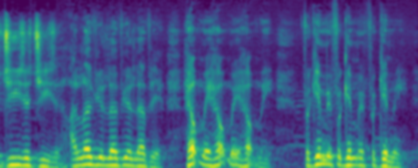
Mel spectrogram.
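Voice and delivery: rote frantic prayer. Acted. Preacher mimicking a shallow prayer to God, rote frantic pleading. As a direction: rush the same pleas out in loud bursts.

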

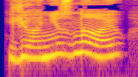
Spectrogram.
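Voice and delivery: high, loud, alarmed denial; frightened. A narrator's reading. Antonina asked about hair dye, alarmed. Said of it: "испугалась Антонина".

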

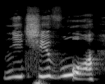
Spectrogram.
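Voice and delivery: high, loud mocking whoop; gleeful clownish yell. A narrator's reading. Silly guest echoes the hero, high loud gleeful yell. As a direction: crow it loudly, on the edge of laughter. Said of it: "Иван хохотал так громко".

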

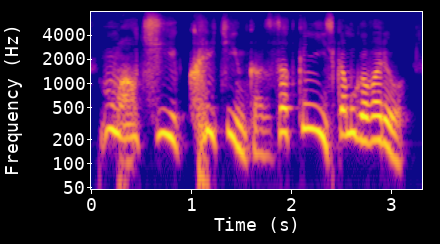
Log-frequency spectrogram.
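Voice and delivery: high, tense hissed order; angry hiss. A narrator's reading. Man silencing his attacker in public, furious hiss. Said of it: "опомнился и зашипел".

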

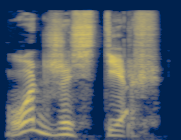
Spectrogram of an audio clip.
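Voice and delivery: put-on slow, creaking mutter of a tiny old man; vexed creaky grumble. Cranky little old man, vexed, creaking his curse slowly. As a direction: drag out the curse like a cranky house spirit. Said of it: "С досадой проскрипел".

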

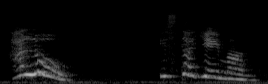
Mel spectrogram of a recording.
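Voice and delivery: put-on girl calling into darkness. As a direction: call out, unsure who's there.

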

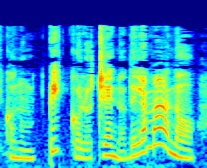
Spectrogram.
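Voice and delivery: ordinary delivery, nothing marked

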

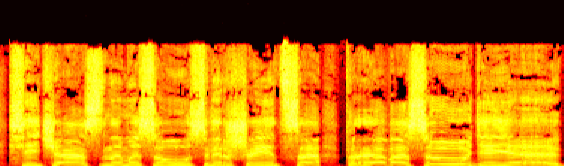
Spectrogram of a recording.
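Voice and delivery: very high, long-held proclamation; shouting. A narrator's reading. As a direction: cry it out to the whole crowd, high and sustained. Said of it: "кричит он".

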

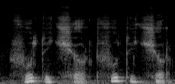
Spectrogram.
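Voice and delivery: hushed, near-whispered exasperation; repeated muttered curse. A narrator's reading. Woman cursing to herself at a dead end, muttering. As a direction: curse softly under your breath, over and over. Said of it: "повторяла она многократно".

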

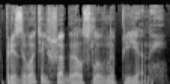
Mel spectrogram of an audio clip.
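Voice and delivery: plain reading voice

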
